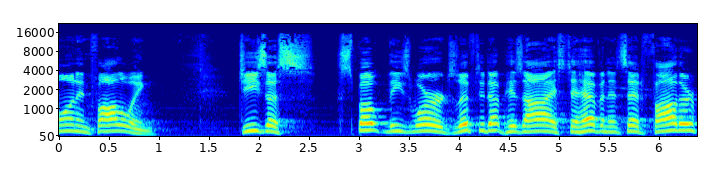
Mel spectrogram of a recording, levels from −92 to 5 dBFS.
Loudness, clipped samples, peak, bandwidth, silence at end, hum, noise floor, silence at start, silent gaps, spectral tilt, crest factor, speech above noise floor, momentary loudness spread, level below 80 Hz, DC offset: -33 LUFS; under 0.1%; -16 dBFS; 15.5 kHz; 0 s; none; -66 dBFS; 0 s; none; -4 dB/octave; 18 dB; 34 dB; 11 LU; -78 dBFS; under 0.1%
